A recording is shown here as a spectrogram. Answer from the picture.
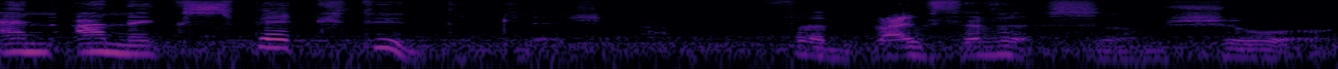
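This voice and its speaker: Whispering in a put-on character voice at a fairly slow pace, the speaker is heard over loud background noise. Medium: video game.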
